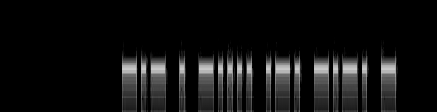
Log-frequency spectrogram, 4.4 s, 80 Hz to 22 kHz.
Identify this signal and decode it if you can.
Morse code, heard as a keyed tone, about 25 wpm, 700 Hz. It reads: KE6RCT
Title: USA Call Signs - 3x Character Spacing - 25wpm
